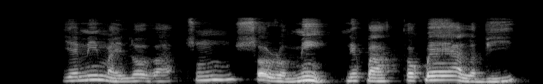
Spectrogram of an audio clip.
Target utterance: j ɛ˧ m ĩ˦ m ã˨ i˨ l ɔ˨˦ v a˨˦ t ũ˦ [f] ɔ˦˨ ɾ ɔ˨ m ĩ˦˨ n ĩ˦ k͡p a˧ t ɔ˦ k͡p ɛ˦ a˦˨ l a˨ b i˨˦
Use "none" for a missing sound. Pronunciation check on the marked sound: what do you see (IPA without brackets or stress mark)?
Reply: s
